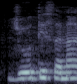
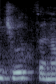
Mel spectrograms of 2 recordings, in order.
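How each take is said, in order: First: ज्योतिसना with an added ti; extra syllable. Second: Said in the usual way. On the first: Shown as a demonstration. Teacher rejecting a common error, extra syllable. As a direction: put ति into ज्योतिसना. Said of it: "नहीं". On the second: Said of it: "होता है".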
